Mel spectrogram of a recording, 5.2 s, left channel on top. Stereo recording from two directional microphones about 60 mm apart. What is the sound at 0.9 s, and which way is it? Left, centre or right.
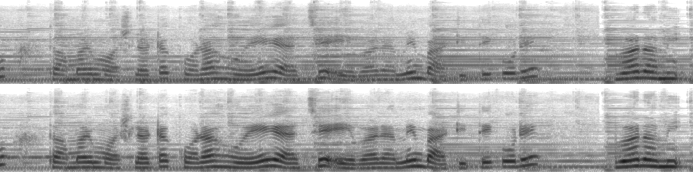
A woman's voice, right.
